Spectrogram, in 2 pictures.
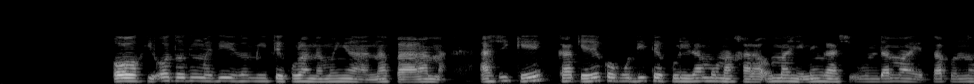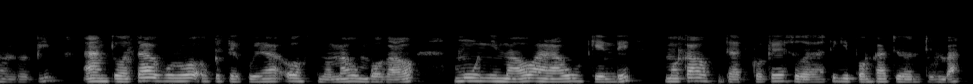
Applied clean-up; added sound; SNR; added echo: neural mask model Resemble Enhance denoiser.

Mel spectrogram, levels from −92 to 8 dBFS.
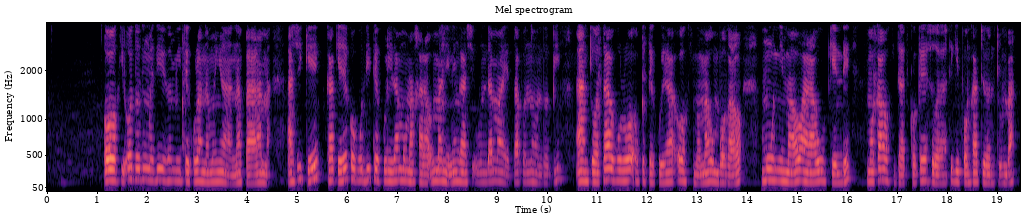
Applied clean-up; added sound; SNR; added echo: none; none; none; none.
